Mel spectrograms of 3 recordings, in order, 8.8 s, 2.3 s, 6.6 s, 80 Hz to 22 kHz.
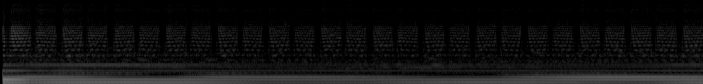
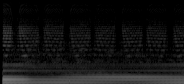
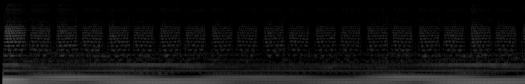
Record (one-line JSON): {"exhalation_length": "8.8 s", "exhalation_amplitude": 568, "exhalation_signal_mean_std_ratio": 0.95, "cough_length": "2.3 s", "cough_amplitude": 659, "cough_signal_mean_std_ratio": 0.92, "three_cough_length": "6.6 s", "three_cough_amplitude": 591, "three_cough_signal_mean_std_ratio": 0.97, "survey_phase": "beta (2021-08-13 to 2022-03-07)", "age": "45-64", "gender": "Male", "wearing_mask": "No", "symptom_none": true, "symptom_onset": "2 days", "smoker_status": "Ex-smoker", "respiratory_condition_asthma": false, "respiratory_condition_other": false, "recruitment_source": "REACT", "submission_delay": "2 days", "covid_test_result": "Negative", "covid_test_method": "RT-qPCR"}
